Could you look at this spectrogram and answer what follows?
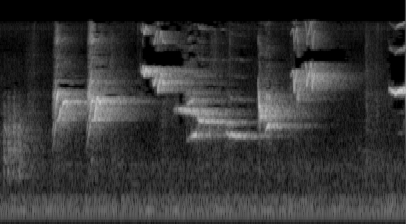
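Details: Siberian rubythroat giving soft morning song: a run of varied high whistled and slurred notes, some descending, with scratchy bursts, packed closely over three seconds; faint low hum beneath.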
